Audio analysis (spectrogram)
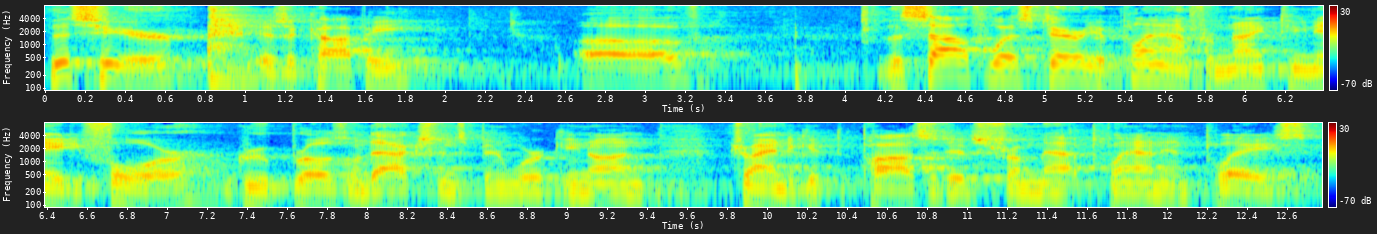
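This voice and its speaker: With audible room echo, a man in an American accent speaks at a fairly slow pace with lively intonation. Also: medium pitch for a man. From Santa Rosa, California. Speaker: public commenter. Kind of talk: public comment. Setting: public meeting.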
